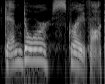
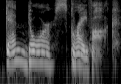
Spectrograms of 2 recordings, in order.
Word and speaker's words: Gendor Skraivok: Gendor Skraivok. I repeat, it is pronounced Gendor Skraivok.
